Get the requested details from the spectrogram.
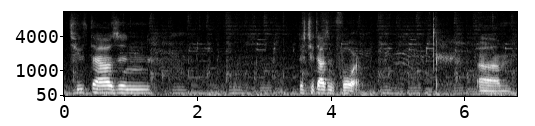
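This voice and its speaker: A man telling a long personal story as a guest, halting and rambling with many fillers and restarts. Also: on the low side, poor audio. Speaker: interview guest. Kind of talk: casual storytelling.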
